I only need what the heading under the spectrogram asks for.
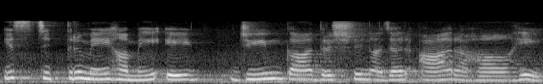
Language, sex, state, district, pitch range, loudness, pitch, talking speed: Hindi, female, Madhya Pradesh, Dhar, 210-250 Hz, -14 LUFS, 220 Hz, 130 wpm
